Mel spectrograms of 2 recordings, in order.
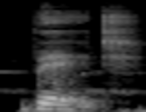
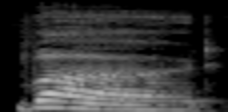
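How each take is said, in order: First: The vowel is not a long 'er' sound. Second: The vowel is a long 'er' sound. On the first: The speaker calls it wrong. "not bird" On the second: The speaker calls it right. "is bird"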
